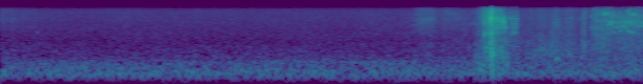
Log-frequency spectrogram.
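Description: Quiet outdoor ambience with a low steady rumble. About five seconds in there is one brief, loud rush of noise.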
